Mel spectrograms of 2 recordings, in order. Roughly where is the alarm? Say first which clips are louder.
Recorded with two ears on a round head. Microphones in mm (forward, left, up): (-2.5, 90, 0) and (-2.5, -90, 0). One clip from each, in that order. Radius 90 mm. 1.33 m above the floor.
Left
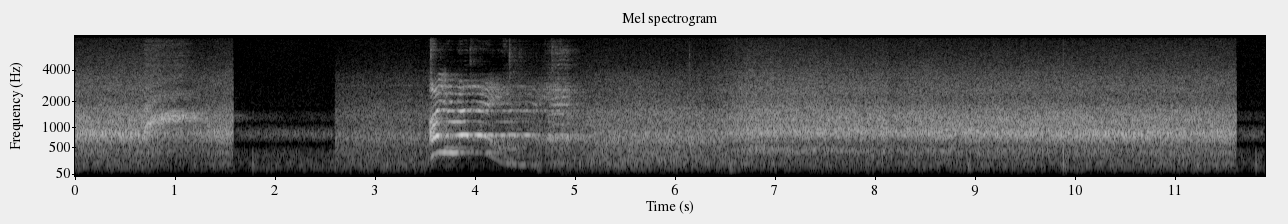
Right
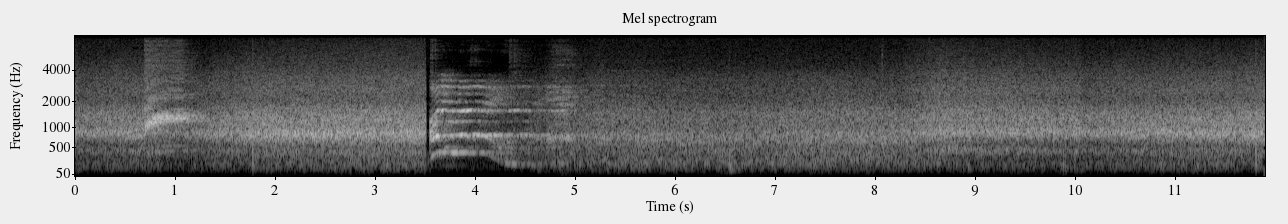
Right 4 dB; right.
